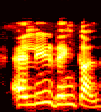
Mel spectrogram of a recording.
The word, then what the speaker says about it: wrinkle: अब यहाँ देखिए WRINKLE wrinkle. हमने यहाँ पे W का wrinkle नहीं बोला है, wrinkle.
